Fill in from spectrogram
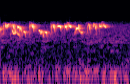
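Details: Chattering gacor song of a sooty-headed bulbul, cengkram style, meant for trapping lures: a quick run of rolling, slurred notes for about two seconds, then fading, with a low rumble beneath.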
